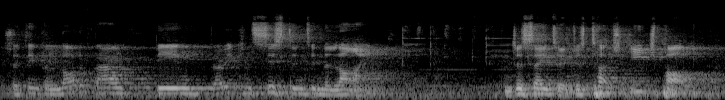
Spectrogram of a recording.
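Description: A man's voice: high voice, animated, unhurried, heavy reverb, long reverb tail, faint music behind. A man coaching a rider in a large indoor arena, giving directive, encouraging calls, recorded from a far camera. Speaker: riding coach. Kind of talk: live riding instruction in an arena.

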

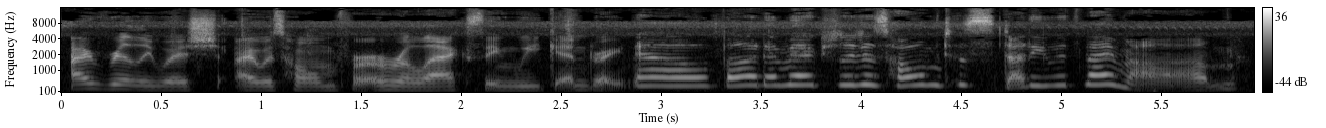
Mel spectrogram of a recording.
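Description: Raspy, hoarse young woman vlogging. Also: mid-range voice, very animated, moderate pace, slight background noise. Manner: chatty and giggly, often laughing. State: hoarse from a cold. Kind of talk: casual vlog chat. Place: bedroom, car and backyard outdoors. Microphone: handheld camera at arm's length.

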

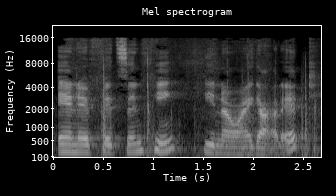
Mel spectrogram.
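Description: A middle-aged woman chatting casually as she unboxes a swap package at home, rambling and thinking out loud, her voice a little worn as she comes down with something. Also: mid-range voice, measured pace, a little hiss or hum, rough recording. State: losing her voice, getting sick. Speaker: nail art swap host. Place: sunny room at home by a window.

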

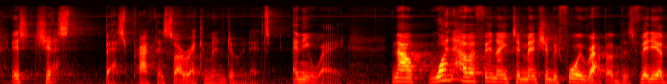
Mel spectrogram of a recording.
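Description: A man's voice: on the high side, a bit bright, big-room sound. A young man teaching an online course in a chatty, emphatic way, repeating key points, his voice tiring from talking a long time. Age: young adult. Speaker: SEO course instructor. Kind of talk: casual tutorial explanation to camera. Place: indoor living room.

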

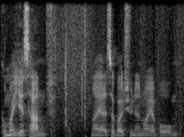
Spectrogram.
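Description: A man's voice: fairly low pitch, little pitch movement, quick pace, slight background noise. A man chatting casually while playing a survival game, teasing himself and his teammate with frequent tag questions. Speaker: gamer streamer. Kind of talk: casual gameplay chat.

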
